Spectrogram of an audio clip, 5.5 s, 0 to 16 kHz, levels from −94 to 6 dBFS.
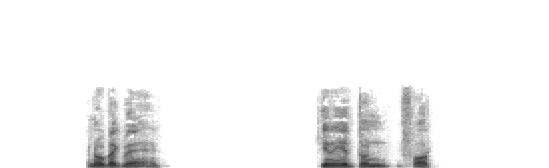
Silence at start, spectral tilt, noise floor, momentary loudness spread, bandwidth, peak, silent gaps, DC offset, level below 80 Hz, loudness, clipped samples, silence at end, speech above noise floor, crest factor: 0.9 s; -7 dB/octave; under -90 dBFS; 9 LU; 7.8 kHz; -2 dBFS; 1.78-3.16 s; under 0.1%; -62 dBFS; -19 LUFS; under 0.1%; 1.2 s; over 72 dB; 20 dB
